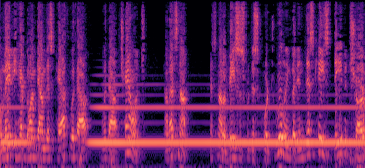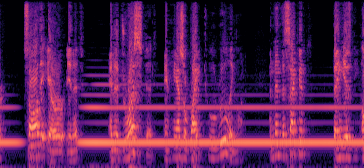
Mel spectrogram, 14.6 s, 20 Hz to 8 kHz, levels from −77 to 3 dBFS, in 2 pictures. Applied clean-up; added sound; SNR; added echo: none; Wind instrument, woodwind instrument; 0 dB; none.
